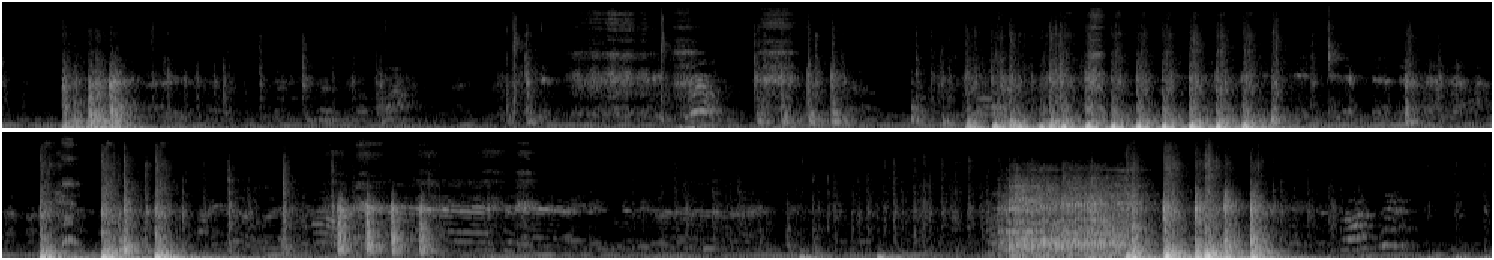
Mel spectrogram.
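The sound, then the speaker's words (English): Loud, rapid banging on a door comes in several separate bursts, each a quick volley of heavy knocks, with a voice murmuring in the pauses between them. “At my door and they won't go away.”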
